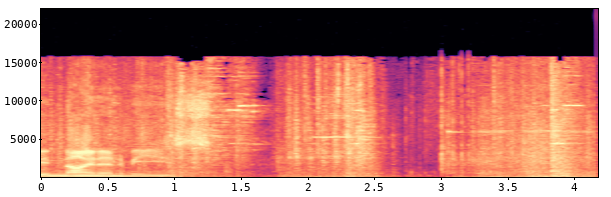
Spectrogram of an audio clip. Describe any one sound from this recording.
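Heavy metal panels clank and scrape as a wall is reinforced.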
